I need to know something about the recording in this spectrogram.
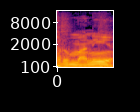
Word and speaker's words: Rumanía: Seguimos en Europa y ahora nos vamos a Rumanía, o Rumania, porque generalmente se le dice Rumania, pero como tiene tilde en la I, la correcta pronunciación sería Rumanía.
